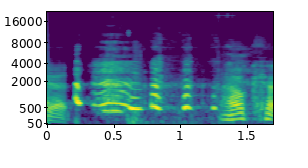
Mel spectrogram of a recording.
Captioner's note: laughs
